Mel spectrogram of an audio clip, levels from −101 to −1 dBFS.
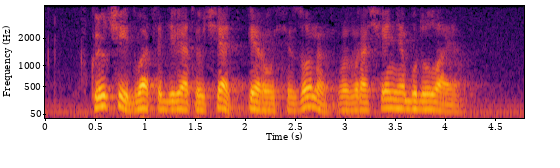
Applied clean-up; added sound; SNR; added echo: none; none; none; none.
